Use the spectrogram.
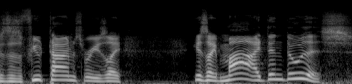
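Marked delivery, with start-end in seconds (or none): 2.2-3.5 very slow, pitched-up, drawn-out put-on Brooklyn accent. Imitating an actor's dodgy movie accent: imitating a Brooklyn accent. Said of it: "a Brooklyn accent".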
